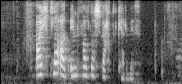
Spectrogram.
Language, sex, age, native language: Icelandic, female, 40-49, Icelandic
